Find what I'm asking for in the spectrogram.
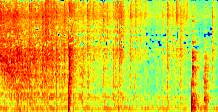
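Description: Softened onion and garlic sizzling in a pan as tomato sauce is poured in, a quiet hiss with a few sharp clinks of a utensil against the pan.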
